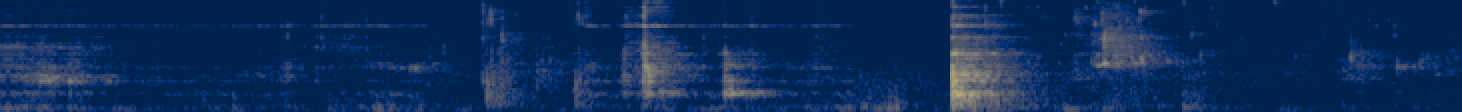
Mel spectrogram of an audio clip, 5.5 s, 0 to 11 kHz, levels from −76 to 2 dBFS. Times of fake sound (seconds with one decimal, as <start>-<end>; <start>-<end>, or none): 0.0-1.6; 2.2-3.2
